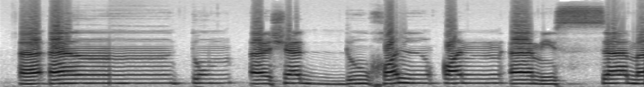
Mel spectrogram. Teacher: ام السماء یہاں پر بڑی مد ہے تو بڑی مد کو خوب کھینچ کر پڑھیں گے اور آخر میں حمزہ پر پیش ہے تو اس کو ساکن کر دیا جائے گا جس کی وجہ سے ہلکا سا جھٹکا آخر میں آئے گا. بہت زیادہ زور سے نہیں دینا.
